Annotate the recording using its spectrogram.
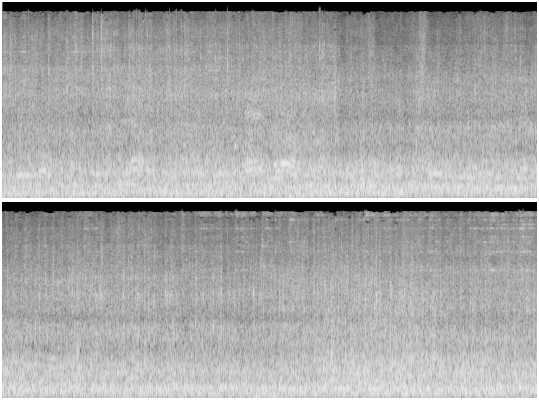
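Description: Indistinct voices over a steady, loud background din, with no clear words and no single event standing out.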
